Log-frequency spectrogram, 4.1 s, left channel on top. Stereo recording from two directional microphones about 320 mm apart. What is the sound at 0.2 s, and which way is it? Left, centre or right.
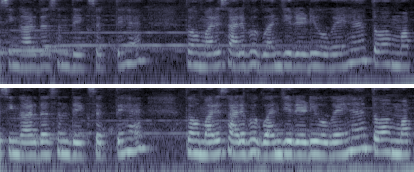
A woman's voice, centre.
